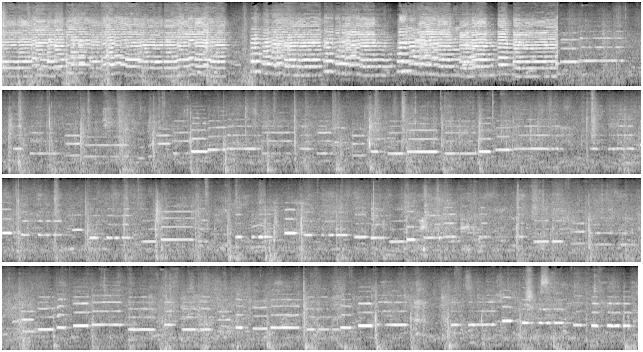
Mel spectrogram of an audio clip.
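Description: Live traditional folk dance music from a small band: a full, reedy melody with rich overtones for the first seven seconds or so, then a thinner, higher single tune line. Short taps of the dancers' shoes on the stage run under the music.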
